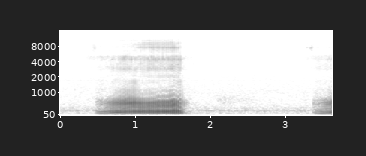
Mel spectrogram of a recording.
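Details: French Bulldog snoring extremely loudly: a loud, fluttering, rattling snore on a long breath, then the next begins; heavy snoring from a flat-faced dog.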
